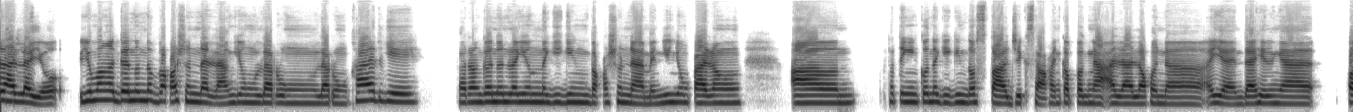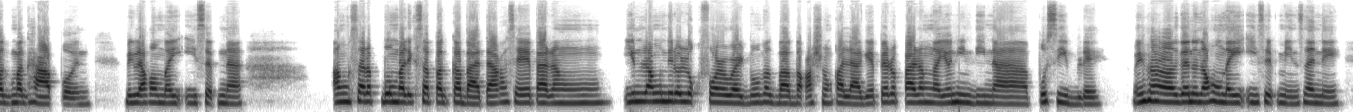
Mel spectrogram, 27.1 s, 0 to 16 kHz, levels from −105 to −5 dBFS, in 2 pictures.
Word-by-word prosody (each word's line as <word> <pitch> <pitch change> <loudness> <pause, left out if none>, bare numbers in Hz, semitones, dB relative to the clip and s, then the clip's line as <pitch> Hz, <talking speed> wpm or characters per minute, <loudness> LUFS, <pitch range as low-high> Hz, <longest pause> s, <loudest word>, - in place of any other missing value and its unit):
lalayo. 205 -7 +2 0.3
Yung 275 +3 +1
mga 295 -2 +2
ganun 280 0 +1
na 280 - -2
bakasyon 255 -1 0
na 225 - +2
lang 195 +2 -2
yung 225 -1 -4
larong 210 -1 -2
larong 205 -1 -1
kalye, 265 -4 +1 0.4
parang 235 +1 0
ganon 245 0 +1
lang 240 0 +1
yung 240 0 -1
nagiging 230 0 -3
bakasyon 225 +2 -3
namin. 195 0 -1
Yun 235 0 -3
yung - - -18
parang, 215 0 +1 0.5
um, 215 0 +3 0.5
sa 245 - -9
tingin 240 -1 -1
ko 245 -1 -2
nagiging 230 -1 -3
nostalgic 210 -3 0
sa'kin 200 +3 -1
kapag 215 -1 -1
naalala 200 0 +2
ko 210 - -2
na 190 -1 -1
ayan, 190 -3 0
dahil 205 +1 +2
nga 195 -1 +1 0.4
'pag 220 -2 +3
maghapon, 190 -4 +1 0.4
bigla 215 0 +3
kong 225 -1 0
maiisip 210 -1 -4
na 195 -2 -1 0.9
ang 245 +1 +3
sarap 250 -1 +2
bumalik 235 -2 +3
sa 245 - +3
pagkabata 210 -2 +2
kasi 230 -2 0
parang 215 -1 +2 0.6
yun 250 +2 +1
lang 255 0 +4
nilo-look 250 -1 +1
forward 220 -3 +2
mo 220 - -2
magbabakasyon 210 -1 0
ka 210 - +4
lagi. 195 +1 +1
Pero 235 0 0
parang 230 0 +2
ngayon 215 +2 0
hindi 210 -2 -2
na 190 -2 0
posible. 190 -6 -3 0.3
May 240 - +3
mga 245 -3 +5
ganon 240 -1 +3
akong 245 0 +2
naiisip 225 0 -2
minsan, 210 +1 -2
eh. 190 +2 -7
220 Hz, 155 wpm, -24 LUFS, 205-235 Hz, 0.9 s, mga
